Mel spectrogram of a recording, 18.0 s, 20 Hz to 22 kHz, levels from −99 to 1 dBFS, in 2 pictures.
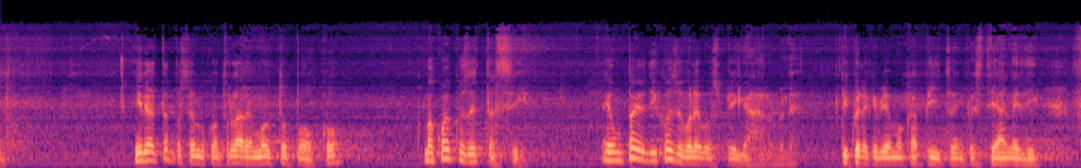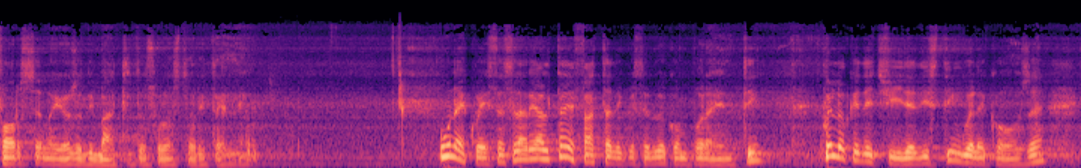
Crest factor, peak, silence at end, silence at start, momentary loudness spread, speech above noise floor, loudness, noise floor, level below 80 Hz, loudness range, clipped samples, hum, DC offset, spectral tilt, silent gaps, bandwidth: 22 dB; 0 dBFS; 0 s; 0 s; 19 LU; 24 dB; -22 LUFS; -44 dBFS; -56 dBFS; 3 LU; under 0.1%; none; under 0.1%; -6.5 dB/octave; none; 13 kHz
